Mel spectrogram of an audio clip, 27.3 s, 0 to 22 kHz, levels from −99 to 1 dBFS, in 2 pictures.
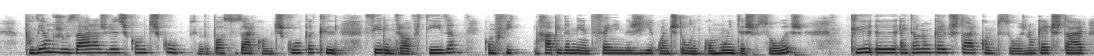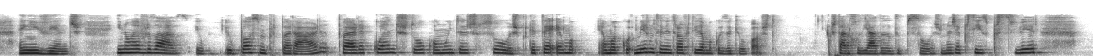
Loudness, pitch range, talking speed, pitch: -19 LUFS, 200-245 Hz, 160 wpm, 225 Hz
